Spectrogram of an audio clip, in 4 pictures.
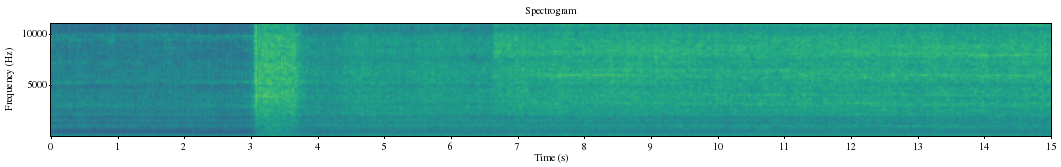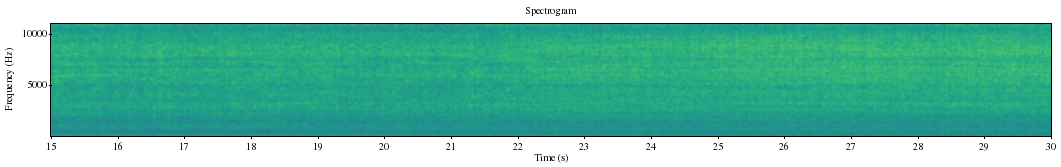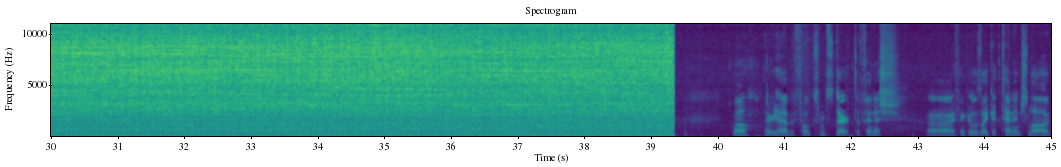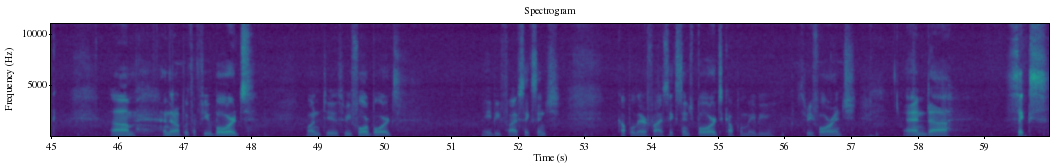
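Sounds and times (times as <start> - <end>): sawmill engine running: 0.0 - 39.4.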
